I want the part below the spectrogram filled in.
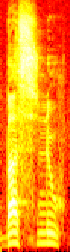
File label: "bassenou", patois jura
